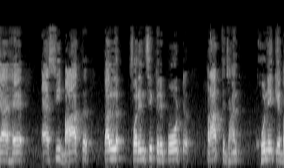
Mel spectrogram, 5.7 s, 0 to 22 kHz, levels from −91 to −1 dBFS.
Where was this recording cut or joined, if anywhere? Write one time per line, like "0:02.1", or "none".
none

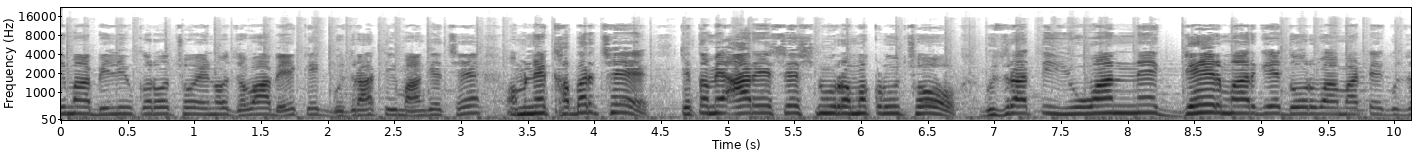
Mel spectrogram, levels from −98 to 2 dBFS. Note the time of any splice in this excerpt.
0:03.2
0:06.8

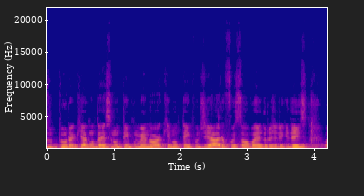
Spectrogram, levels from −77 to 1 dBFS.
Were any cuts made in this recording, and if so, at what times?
none

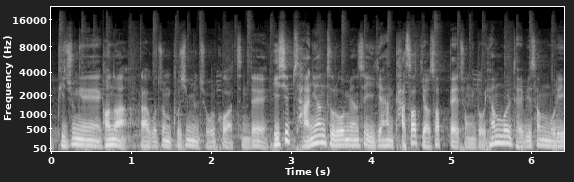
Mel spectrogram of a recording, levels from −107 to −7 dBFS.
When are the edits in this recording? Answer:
0:02.7

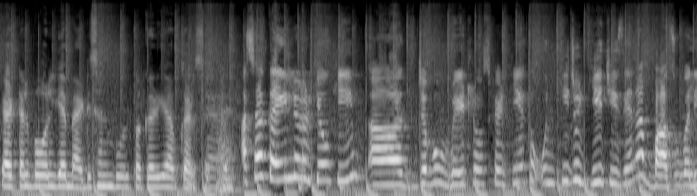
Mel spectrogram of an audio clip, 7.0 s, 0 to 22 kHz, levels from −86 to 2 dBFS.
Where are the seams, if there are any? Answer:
0:02.4

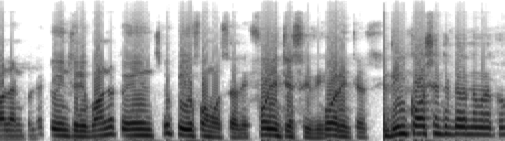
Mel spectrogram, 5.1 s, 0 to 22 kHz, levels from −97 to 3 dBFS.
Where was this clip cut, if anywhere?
0:03.7

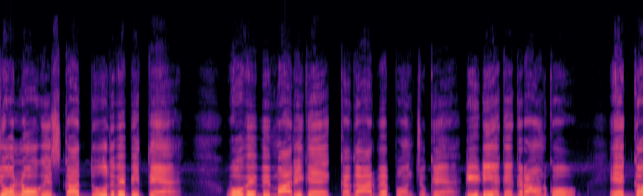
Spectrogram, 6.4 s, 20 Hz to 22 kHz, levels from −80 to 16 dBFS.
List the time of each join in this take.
0:04.6

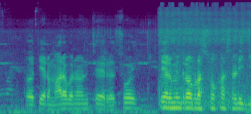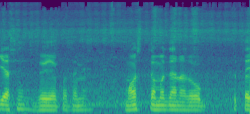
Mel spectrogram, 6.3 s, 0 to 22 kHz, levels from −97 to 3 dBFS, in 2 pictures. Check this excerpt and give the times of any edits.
0:02.0

